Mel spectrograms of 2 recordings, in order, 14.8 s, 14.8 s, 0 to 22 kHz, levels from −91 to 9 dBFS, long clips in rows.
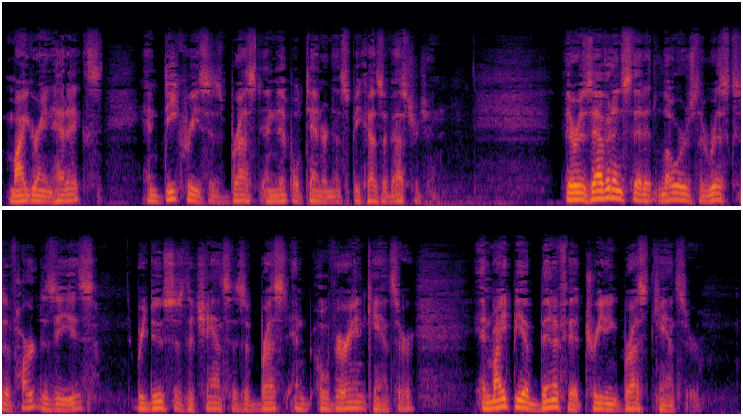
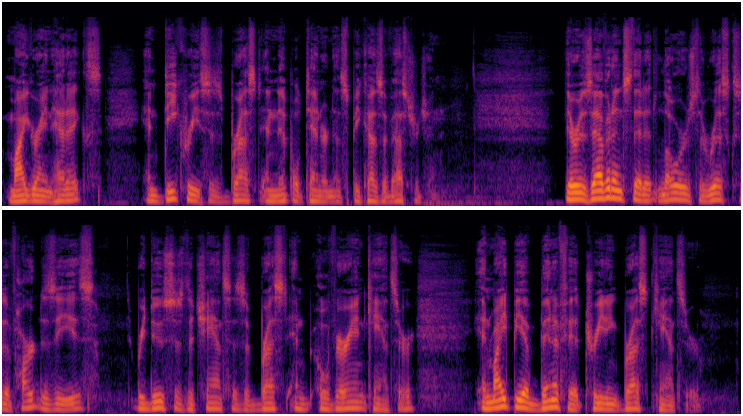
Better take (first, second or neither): second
